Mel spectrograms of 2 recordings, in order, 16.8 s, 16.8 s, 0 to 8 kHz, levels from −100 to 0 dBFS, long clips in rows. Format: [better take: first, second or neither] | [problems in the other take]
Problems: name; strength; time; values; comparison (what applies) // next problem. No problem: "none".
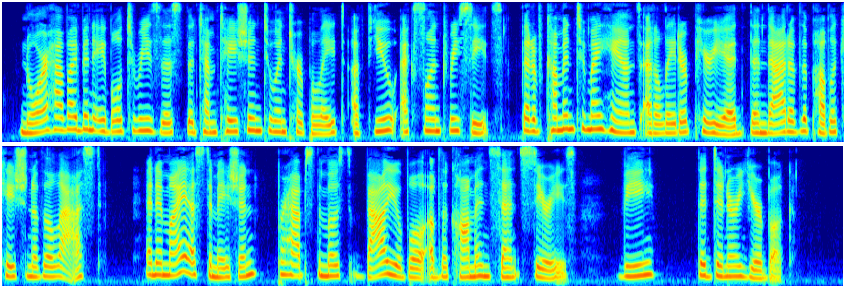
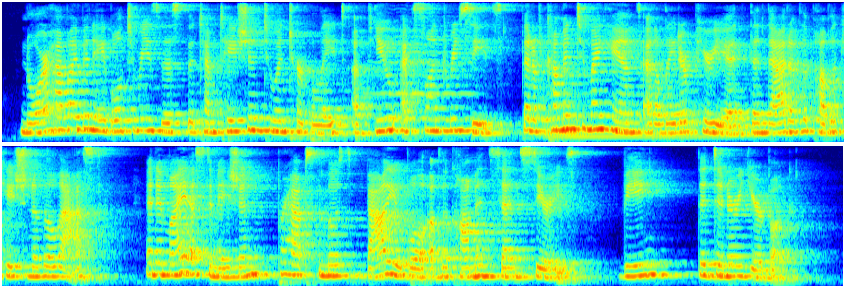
first | background sound (Bowed string instrument); 15 dB below the speech // room echo; dies away in 1 s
